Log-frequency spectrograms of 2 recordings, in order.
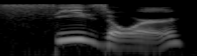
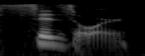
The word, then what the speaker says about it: Scizor: I say Scizor more than I say Caesar because I originally said Scizor. Then I got told I got corrected that it is Caesar. And then I watched the anime and found out that the person that corrected me was wrong. It is in fact Scizor which is further proven by the fact that Scyther is paper, Scizor is scissors and Cleor is rock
